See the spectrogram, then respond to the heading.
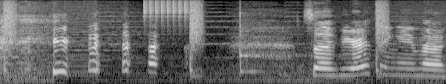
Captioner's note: laughs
